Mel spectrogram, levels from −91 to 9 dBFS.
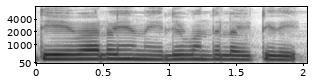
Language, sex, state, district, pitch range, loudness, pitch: Kannada, female, Karnataka, Bidar, 220-235 Hz, -13 LUFS, 230 Hz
